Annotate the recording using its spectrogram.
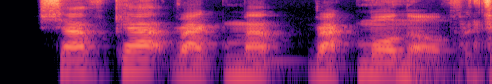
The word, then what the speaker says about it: Shavkat Rakhmonov: I said that right. Yes, I said it right. Shavkat Rakhmonov.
